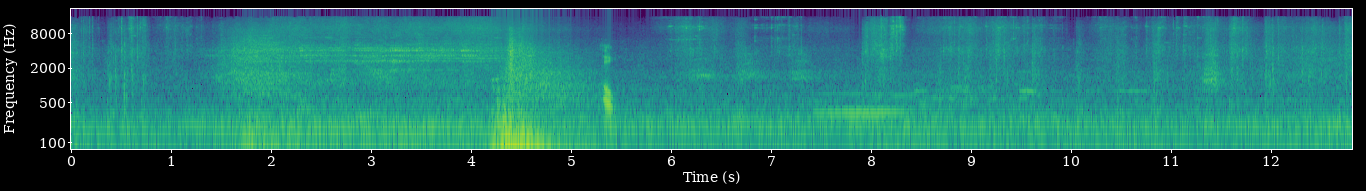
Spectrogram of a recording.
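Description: Footsteps walk slowly on stone.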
